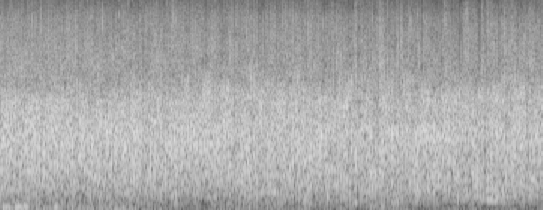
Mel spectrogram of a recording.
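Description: Children sing together in a large echoing hall.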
